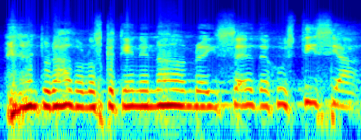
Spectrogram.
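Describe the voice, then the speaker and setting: A man, preaching a sermon as pastor, asking rhetorical questions and dropping his voice low for emphasis. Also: monotone, measured pace, dark tone, lo-fi sound. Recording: long reverb of a church hall.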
